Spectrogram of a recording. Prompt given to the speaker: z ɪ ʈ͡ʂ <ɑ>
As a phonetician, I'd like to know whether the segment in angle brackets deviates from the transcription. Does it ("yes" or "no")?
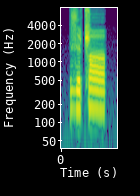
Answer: no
